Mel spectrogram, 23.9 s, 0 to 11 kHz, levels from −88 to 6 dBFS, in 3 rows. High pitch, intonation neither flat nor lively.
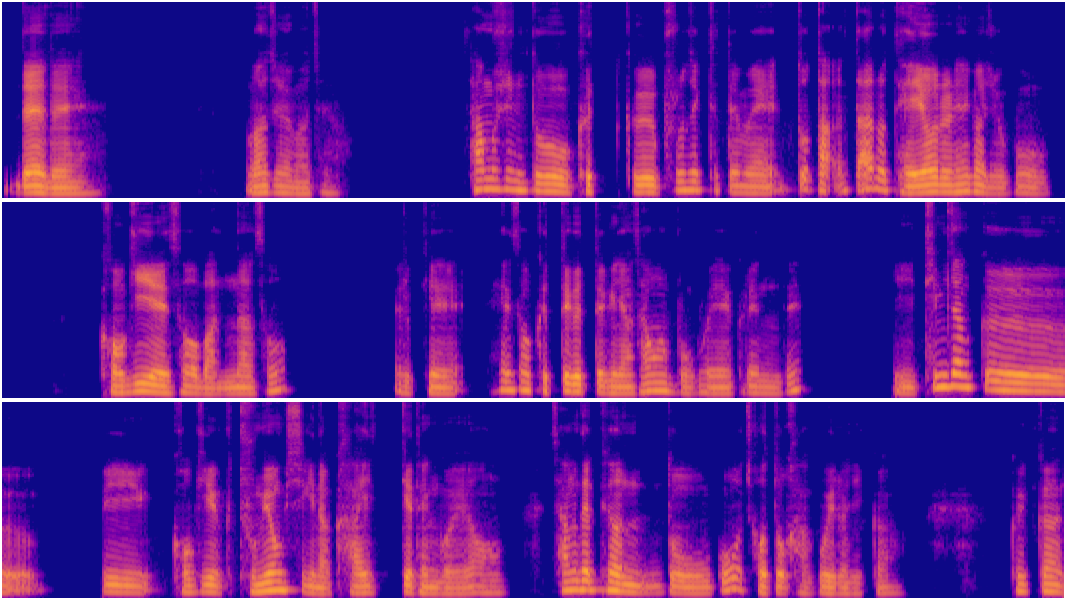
No: low, 110 Hz; average, 4.9 semitones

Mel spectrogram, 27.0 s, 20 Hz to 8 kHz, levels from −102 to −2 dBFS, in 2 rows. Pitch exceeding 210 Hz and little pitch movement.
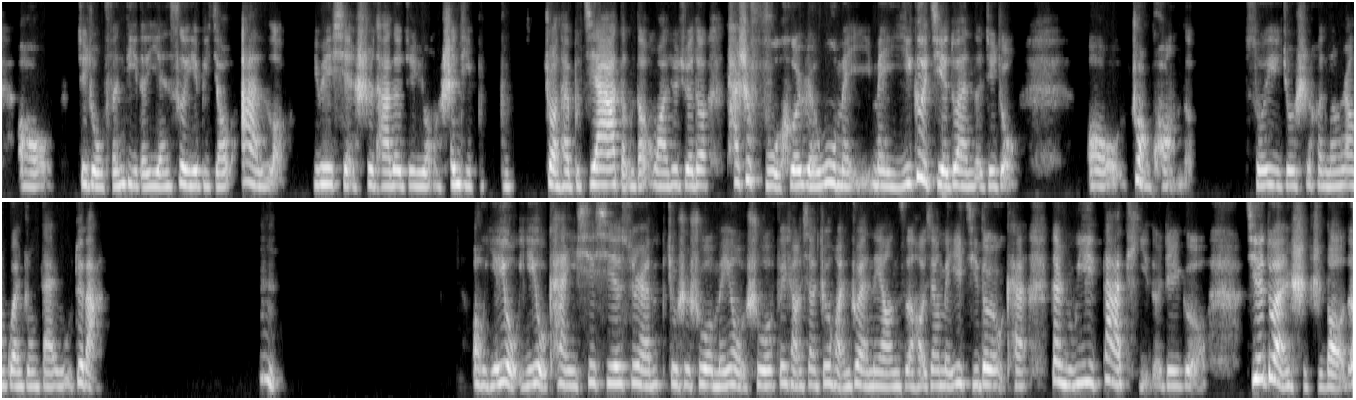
Yes: high, 225 Hz; narrow, 2.2 semitones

